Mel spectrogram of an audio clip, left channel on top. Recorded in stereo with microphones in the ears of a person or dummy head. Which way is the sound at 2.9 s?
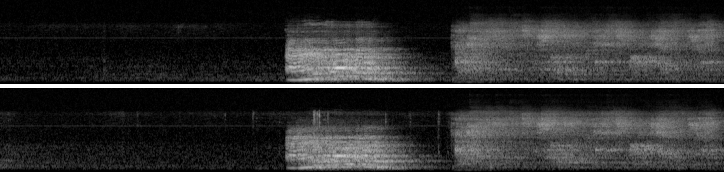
85° left.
